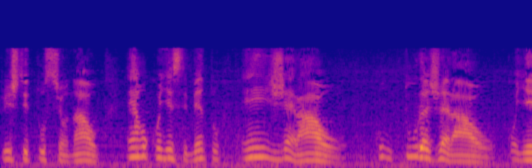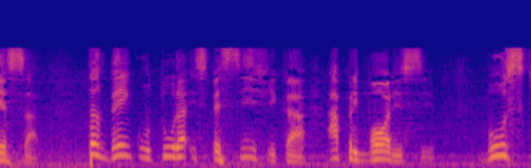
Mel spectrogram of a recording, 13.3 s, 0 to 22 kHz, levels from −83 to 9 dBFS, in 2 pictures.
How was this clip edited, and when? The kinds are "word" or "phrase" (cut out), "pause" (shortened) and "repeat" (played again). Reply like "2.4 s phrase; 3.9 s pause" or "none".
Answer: none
